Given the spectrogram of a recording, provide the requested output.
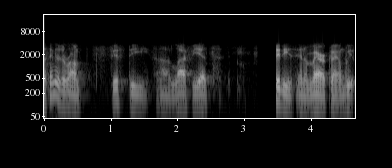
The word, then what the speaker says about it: Lafayette: we we have um uh Lafayette as in laugh as you mentioned the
